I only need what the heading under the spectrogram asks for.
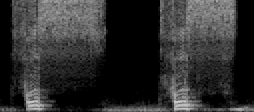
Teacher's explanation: فا کو سین سے ملایا تو ایک مرتبہ سین پڑھا گیا، پھر سا، سین پر کھڑا زبر ہے تو اس حرکت کے ساتھ جوڑ کر آپ نے سین کو پڑھنا ہے، فسا فسا۔ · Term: تشدید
